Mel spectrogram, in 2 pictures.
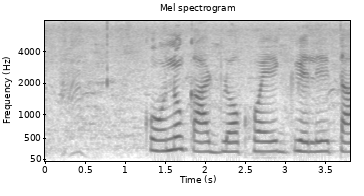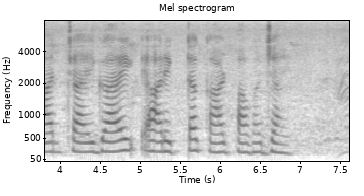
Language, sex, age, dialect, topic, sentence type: Bengali, female, 18-24, Standard Colloquial, banking, statement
